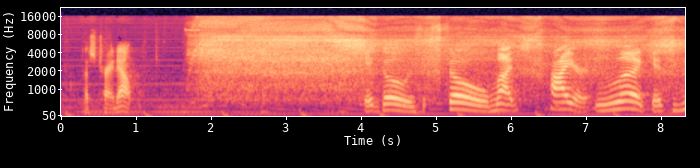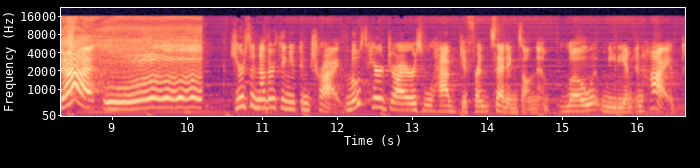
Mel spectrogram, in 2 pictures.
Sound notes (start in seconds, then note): 2.0 machine whirring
